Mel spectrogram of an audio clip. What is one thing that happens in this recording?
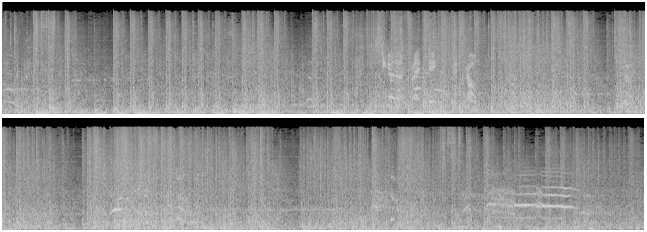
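Gunshots crack again and again in an echoing hall.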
